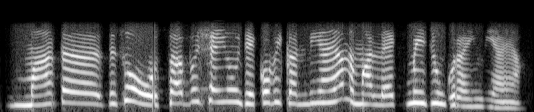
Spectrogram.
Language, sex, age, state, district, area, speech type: Sindhi, female, 60+, Rajasthan, Ajmer, urban, conversation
